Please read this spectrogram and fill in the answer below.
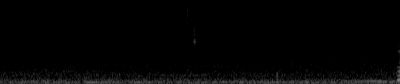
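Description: A quiet room with one small click about halfway through, as a paintbrush digs hardened acrylic paint out of its container.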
